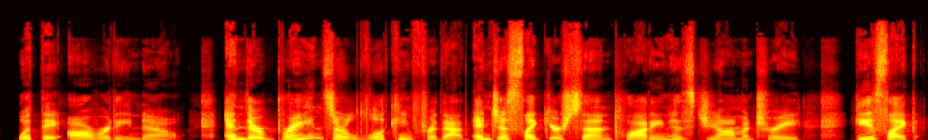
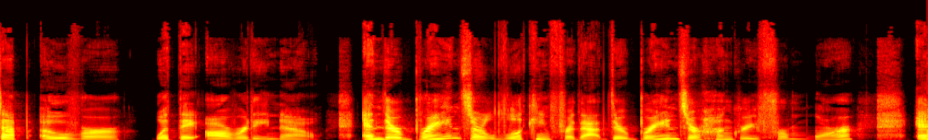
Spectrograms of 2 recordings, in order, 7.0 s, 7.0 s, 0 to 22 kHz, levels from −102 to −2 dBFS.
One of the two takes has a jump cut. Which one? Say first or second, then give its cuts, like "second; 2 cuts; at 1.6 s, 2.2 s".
first; 1 cut; at 3.5 s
